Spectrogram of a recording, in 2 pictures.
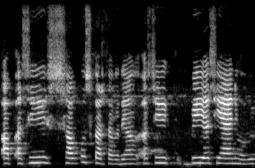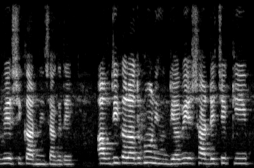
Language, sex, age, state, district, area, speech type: Punjabi, female, 18-30, Punjab, Barnala, rural, spontaneous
